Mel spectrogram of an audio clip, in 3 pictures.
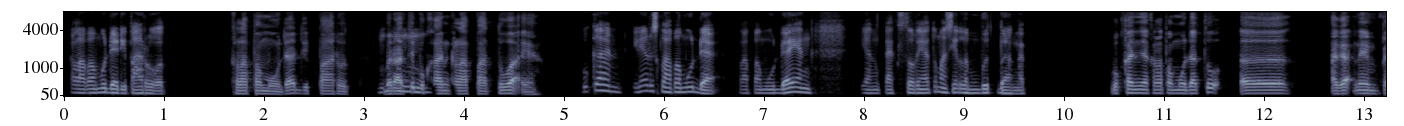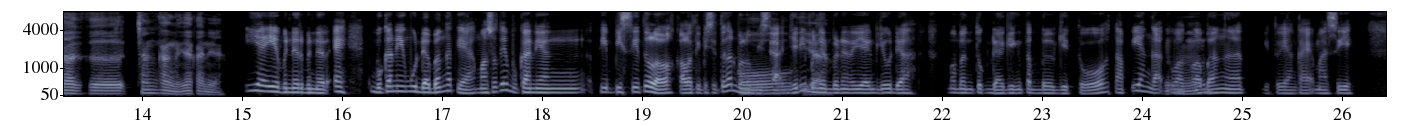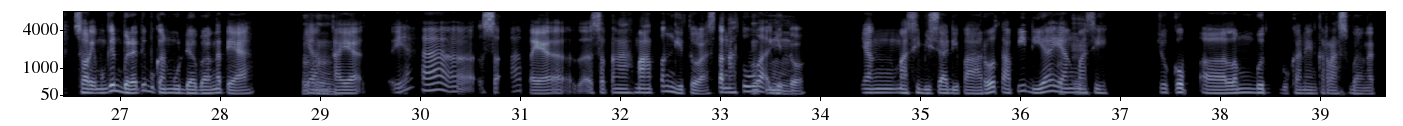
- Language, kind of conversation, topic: Indonesian, podcast, Apa makanan tradisional yang selalu bikin kamu kangen?
- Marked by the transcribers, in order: none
